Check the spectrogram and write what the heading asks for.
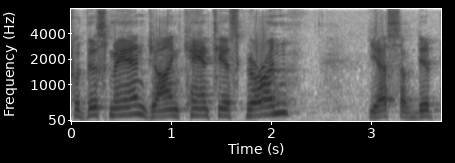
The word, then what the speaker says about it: Garand: The story of the M1 Garand starts with this man, John Canantius Guran. Yes, I did pronounce that correct and Susan pronounced it correct earlier. Guran.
